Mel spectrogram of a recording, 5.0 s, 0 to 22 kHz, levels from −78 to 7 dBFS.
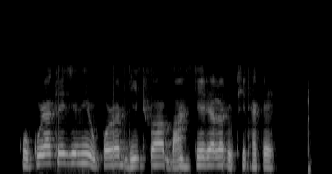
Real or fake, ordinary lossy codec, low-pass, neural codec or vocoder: fake; Opus, 24 kbps; 5.4 kHz; codec, 16 kHz, 16 kbps, FreqCodec, larger model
